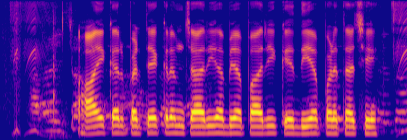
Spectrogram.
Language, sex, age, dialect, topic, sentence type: Maithili, male, 36-40, Southern/Standard, banking, statement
